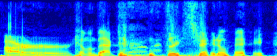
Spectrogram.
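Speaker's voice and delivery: a quick growled pirate arr with a chuckle; mock pirate. Announcer hams up a pirate for the young racer, playful pirate growl. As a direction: play the little pirate for a laugh. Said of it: "the little pirate".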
